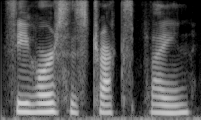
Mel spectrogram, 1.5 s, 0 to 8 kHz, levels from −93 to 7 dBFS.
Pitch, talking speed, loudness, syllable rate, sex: 205 Hz, 160 wpm, -17 LUFS, 3.6 syllables/s, female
